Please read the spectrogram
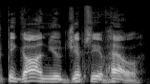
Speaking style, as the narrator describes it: cried the terrified mother

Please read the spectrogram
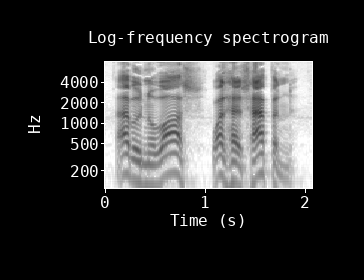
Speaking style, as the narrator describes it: cried the sultan

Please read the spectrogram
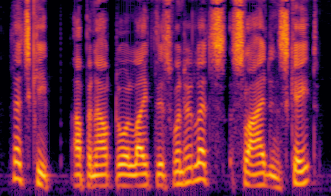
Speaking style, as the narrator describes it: Carol begged

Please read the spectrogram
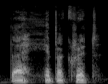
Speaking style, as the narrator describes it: murmured Danglars

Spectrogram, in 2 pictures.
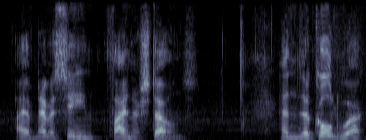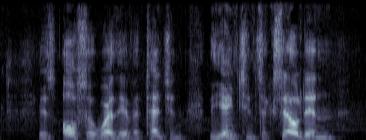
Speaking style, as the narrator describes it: said he curtly

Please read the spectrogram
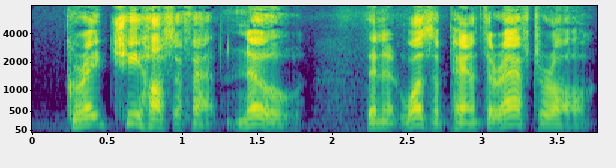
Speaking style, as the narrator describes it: cried Jerry

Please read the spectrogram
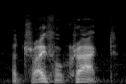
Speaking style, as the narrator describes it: he muttered to himself

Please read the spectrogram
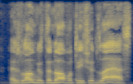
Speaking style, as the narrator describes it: said I, laughing

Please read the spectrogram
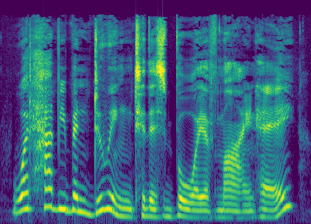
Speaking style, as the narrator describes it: sharply put

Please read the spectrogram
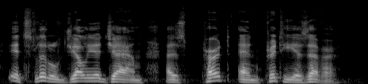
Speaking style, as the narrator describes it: he exclaimed

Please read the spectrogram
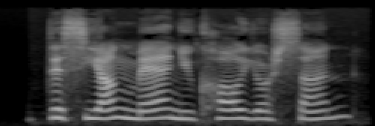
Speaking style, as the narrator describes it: said the Baroness

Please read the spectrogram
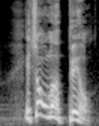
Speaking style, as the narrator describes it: cried Toby

